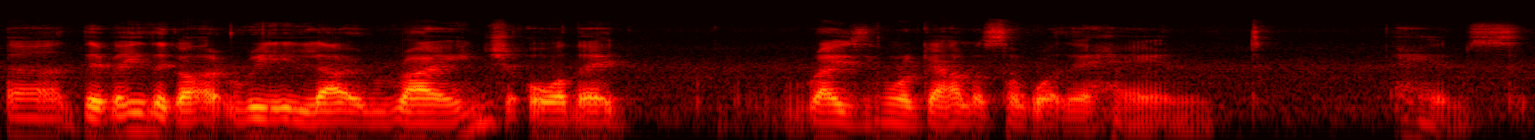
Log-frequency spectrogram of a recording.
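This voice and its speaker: A man's voice: lowish voice, animated, slow, vocal fry, dark tone, poor audio. A man with an Australian accent, commenting casually on his own online poker game, musing aloud and often trailing off to correct himself. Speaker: vlogger playing online poker. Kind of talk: casual commentary over gameplay.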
